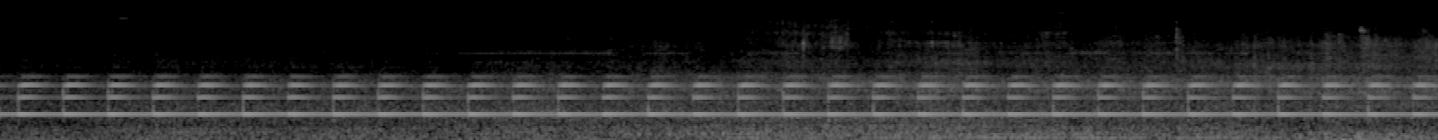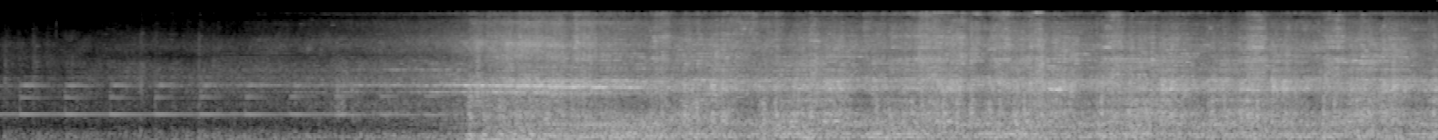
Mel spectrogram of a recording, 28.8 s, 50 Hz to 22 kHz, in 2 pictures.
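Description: Level-crossing warning bell ringing in steady repeated strokes as a JR Freight EF210 electric locomotive approaches. About nineteen seconds in, the locomotive and its container flatcars reach the crossing and pass close by. Their loud rumble and the clickety-clack of the wheels over the rail joints drown out the bell.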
